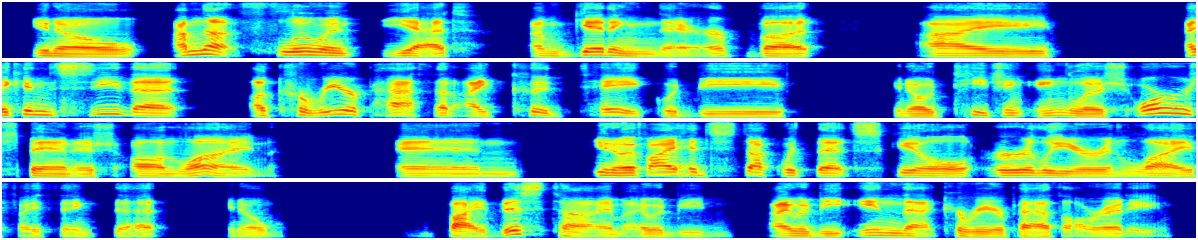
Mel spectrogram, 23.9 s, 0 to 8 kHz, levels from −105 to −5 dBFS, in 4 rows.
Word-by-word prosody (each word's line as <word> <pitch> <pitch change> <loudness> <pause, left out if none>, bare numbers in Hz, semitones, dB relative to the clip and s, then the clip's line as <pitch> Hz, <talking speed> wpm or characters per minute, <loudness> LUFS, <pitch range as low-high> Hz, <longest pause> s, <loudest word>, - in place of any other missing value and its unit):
you 135 - 0
know, 115 -1 +2 0.2
I'm 195 - +3
not 210 - +5
fluent 170 -6 +1
yet. 130 -2 +1 0.3
I'm 125 -3 -5
getting 130 -8 +5
there. 115 +4 -4
But 120 0 +2 0.5
I 125 -2 +3 0.7
I 160 - +7
can 190 -3 +1
see 225 +9 -2
that 145 -8 +5 0.3
a - - +3
career - - +1
path - - 0
that - - -3
I 115 - +6
could 145 -9 -5
take 150 -7 0
would 120 -3 -7
be, 115 -2 -1 0.5
you - - -10
know, 120 -1 +1
teaching 145 +4 -6
English 125 -4 -1
or 245 +3 +3
Spanish 115 - -1
online. 120 - 0 0.6
And, 115 -2 -1 0.4
you 160 - +2
know, 140 - +5
if 145 - +1
I 165 0 +7
had 165 -3 -3
stuck - - -2
with 145 0 -4
that 135 - +2
skill 125 -4 -1
earlier 140 -5 +2
in 110 0 -7
life, 110 -3 +1
I 115 - -7
think 115 -2 -10
that, - - -6 0.3
you 120 - -13
know, 115 -2 -8 0.8
by 110 - +4
this 205 - +1
time, 105 +1 -3
I 110 0 -7
would 110 -1 -5
be 105 0 -12 0.3
I 130 0 +9
would 120 -1 -1
be 120 +1 -2
in 145 +1 0
that 120 -2 0
career 115 -1 -1
path 110 -1 0
already. 115 -1 -4
120 Hz, 160 wpm, -24 LUFS, 115-140 Hz, 0.8 s, I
